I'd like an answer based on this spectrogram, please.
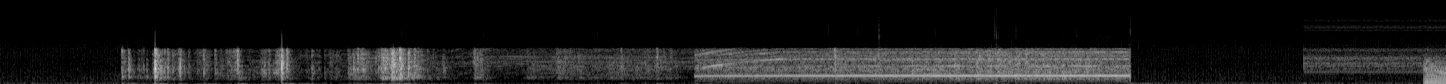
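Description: Telephone-quality audio: a run of clattering knocks, like a handset being picked up and handled, then a steady dial tone held for about four seconds that cuts off suddenly.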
